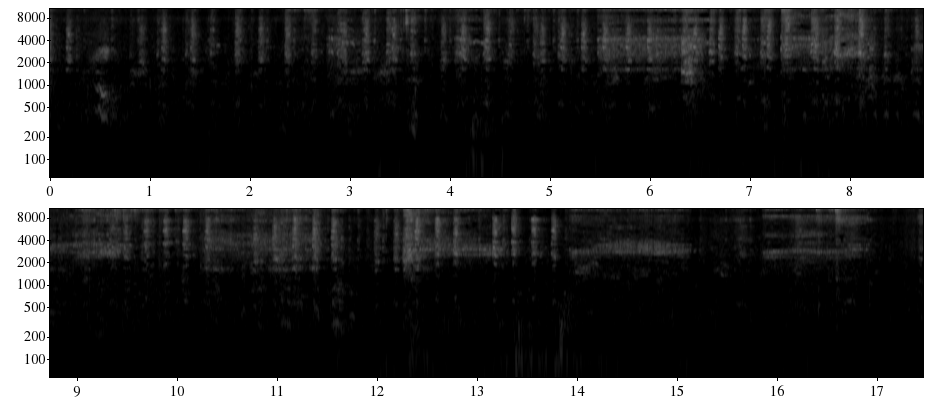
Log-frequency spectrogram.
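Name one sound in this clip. A bird calls with rapid, high, rasping chirps close by.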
